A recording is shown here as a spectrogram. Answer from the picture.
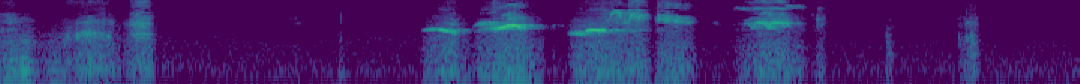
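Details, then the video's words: Singing blackbird: short chips, a pause, then a fluty whistled phrase of several slurred notes ending in high, squeaky twitter. "Black bird singing"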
